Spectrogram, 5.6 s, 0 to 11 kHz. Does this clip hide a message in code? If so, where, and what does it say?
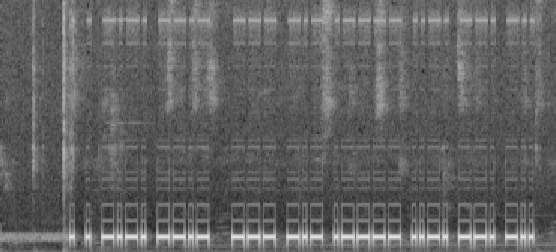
Yes: Morse code from 0.7 to 5.3 s, heard as a keyed tone, about 30 wpm, 690 Hz. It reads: EE CQ OK1FGD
